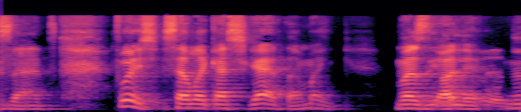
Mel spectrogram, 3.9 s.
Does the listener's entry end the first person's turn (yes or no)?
no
